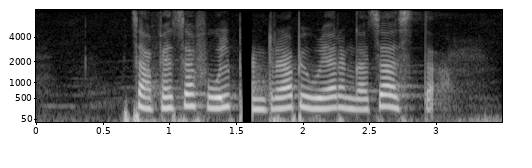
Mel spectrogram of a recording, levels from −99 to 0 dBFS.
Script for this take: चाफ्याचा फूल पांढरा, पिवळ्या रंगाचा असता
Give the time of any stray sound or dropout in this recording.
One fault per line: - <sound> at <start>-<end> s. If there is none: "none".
- dropout at 1.5-1.6 s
